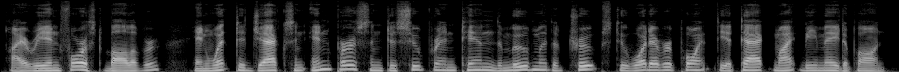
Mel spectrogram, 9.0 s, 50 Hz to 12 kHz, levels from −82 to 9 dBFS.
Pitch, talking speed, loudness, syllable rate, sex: 130 Hz, 160 wpm, -21 LUFS, 4.7 syllables/s, male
